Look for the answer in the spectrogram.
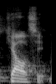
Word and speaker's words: Kelce: Thank you for the correction. Travis Kelce. My bad.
